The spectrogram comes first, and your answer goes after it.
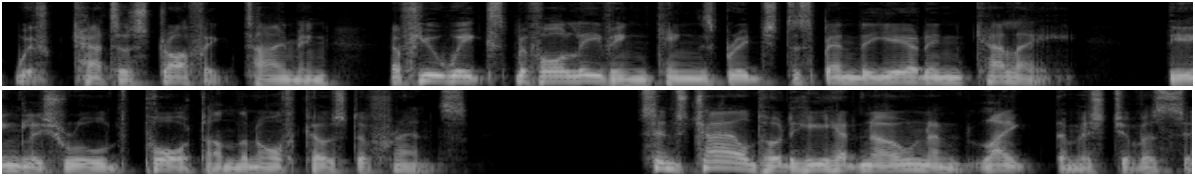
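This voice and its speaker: A man narrating a historical novel as an audiobook, with a measured, formal storytelling delivery. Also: fairly low pitch, dry recording, clean studio sound.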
